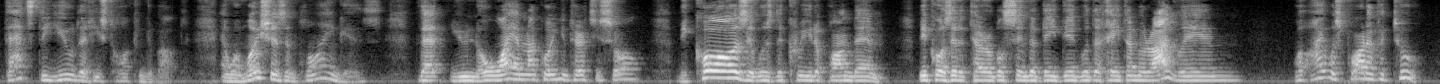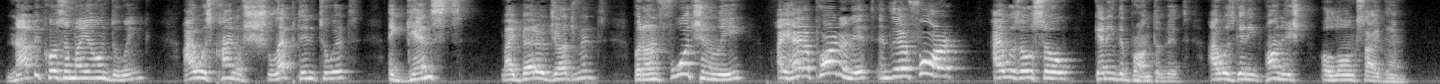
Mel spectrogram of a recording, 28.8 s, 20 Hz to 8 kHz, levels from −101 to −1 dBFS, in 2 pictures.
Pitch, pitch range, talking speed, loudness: 165 Hz, 140-220 Hz, 185 wpm, -15 LUFS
